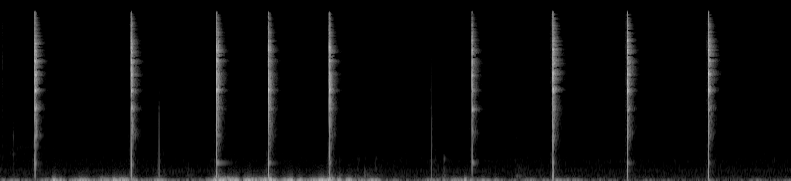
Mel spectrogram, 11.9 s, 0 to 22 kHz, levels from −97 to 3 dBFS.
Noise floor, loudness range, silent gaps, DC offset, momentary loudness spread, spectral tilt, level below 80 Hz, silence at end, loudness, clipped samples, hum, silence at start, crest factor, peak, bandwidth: -76 dBFS; 5 LU; none; under 0.1%; 6 LU; 2 dB/octave; -50 dBFS; 1.15 s; -25 LUFS; under 0.1%; none; 0.5 s; 32 dB; 0 dBFS; 16 kHz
